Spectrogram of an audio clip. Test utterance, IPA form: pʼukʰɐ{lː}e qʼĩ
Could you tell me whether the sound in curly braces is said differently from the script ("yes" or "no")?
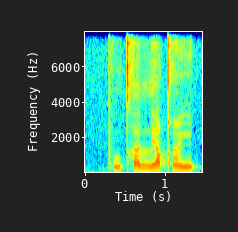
no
